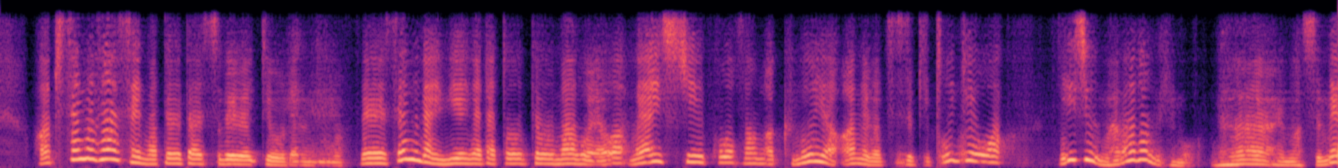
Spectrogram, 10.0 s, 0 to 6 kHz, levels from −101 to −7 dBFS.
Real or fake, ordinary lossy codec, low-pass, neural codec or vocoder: fake; none; 5.4 kHz; codec, 16 kHz, 0.5 kbps, FreqCodec, smaller model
